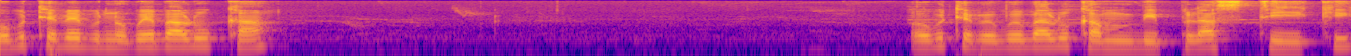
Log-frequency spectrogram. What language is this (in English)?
Soga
